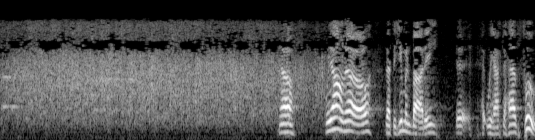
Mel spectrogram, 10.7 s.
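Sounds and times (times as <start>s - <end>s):
crowd applauding: 0.0s - 6.9s
speech: 5.6s - 10.6s.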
